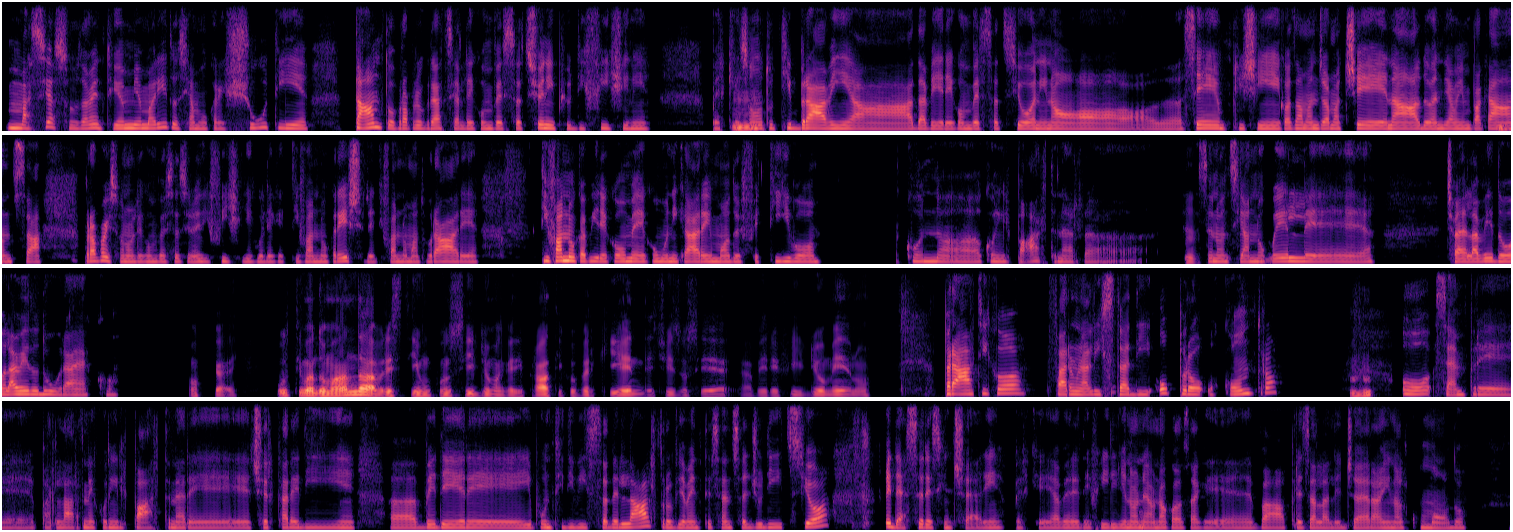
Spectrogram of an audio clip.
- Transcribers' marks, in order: other background noise; "cioè" said as "ceh"; tapping; "Giusto" said as "giusso"
- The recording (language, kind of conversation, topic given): Italian, podcast, Come scegliere se avere figli oppure no?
